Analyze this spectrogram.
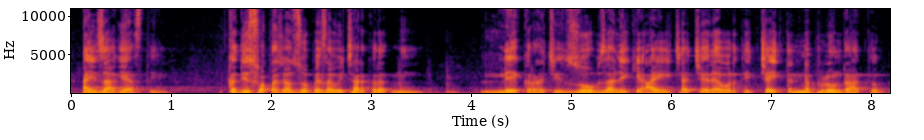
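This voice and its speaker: A man preaching a devotional kirtan sermon, earnest and exhorting, telling folksy stories to the crowd. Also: fairly high pitch.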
